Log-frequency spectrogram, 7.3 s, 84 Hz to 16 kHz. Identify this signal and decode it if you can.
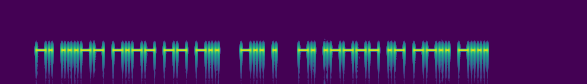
Morse code, heard as a keyed tone, about 32 wpm, 700 Hz. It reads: N3YMD DE N1AZB
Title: USA Callsign DE Callsign - 5 Characters - 30wpm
